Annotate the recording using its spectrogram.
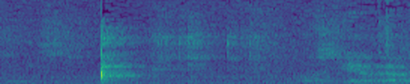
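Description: A single sharp clink of a hard object about half a second in, with a brief ring.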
